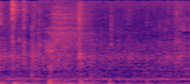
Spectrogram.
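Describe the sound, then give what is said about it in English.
Rapid keystrokes clatter on a computer keyboard as someone types a web search query, a quick irregular run of clicks with no voices. “I'm typing how many Jews are there into Google”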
